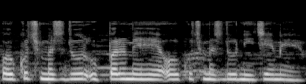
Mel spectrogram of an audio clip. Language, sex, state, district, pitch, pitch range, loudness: Hindi, female, Arunachal Pradesh, Papum Pare, 240 Hz, 230-245 Hz, -14 LUFS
